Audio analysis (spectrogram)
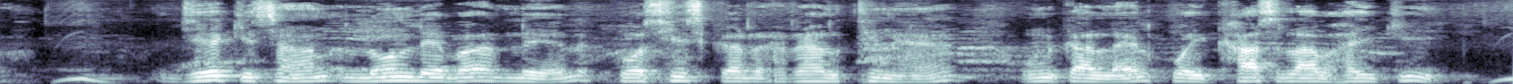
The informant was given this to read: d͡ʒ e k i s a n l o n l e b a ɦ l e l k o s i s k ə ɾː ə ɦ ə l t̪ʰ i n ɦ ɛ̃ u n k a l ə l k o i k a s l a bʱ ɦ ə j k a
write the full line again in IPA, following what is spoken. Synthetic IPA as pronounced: d͡ʒ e k i s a n l o n l e b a l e l k o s i s k ə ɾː ə ɦ ə l t̪ʰ i n ɦ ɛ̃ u n k a l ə l k o i kʰ a s l a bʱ ɦ ə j k i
